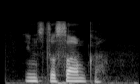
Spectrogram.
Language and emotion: Russian, neutral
